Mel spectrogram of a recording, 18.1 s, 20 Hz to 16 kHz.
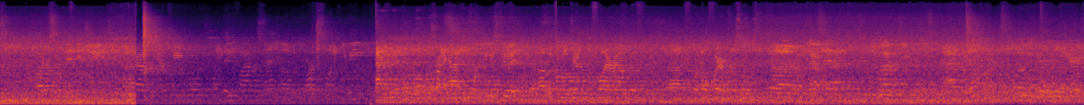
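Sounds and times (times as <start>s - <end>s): people talking: 0.0s - 18.0s
steady low hum: 0.0s - 18.0s.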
